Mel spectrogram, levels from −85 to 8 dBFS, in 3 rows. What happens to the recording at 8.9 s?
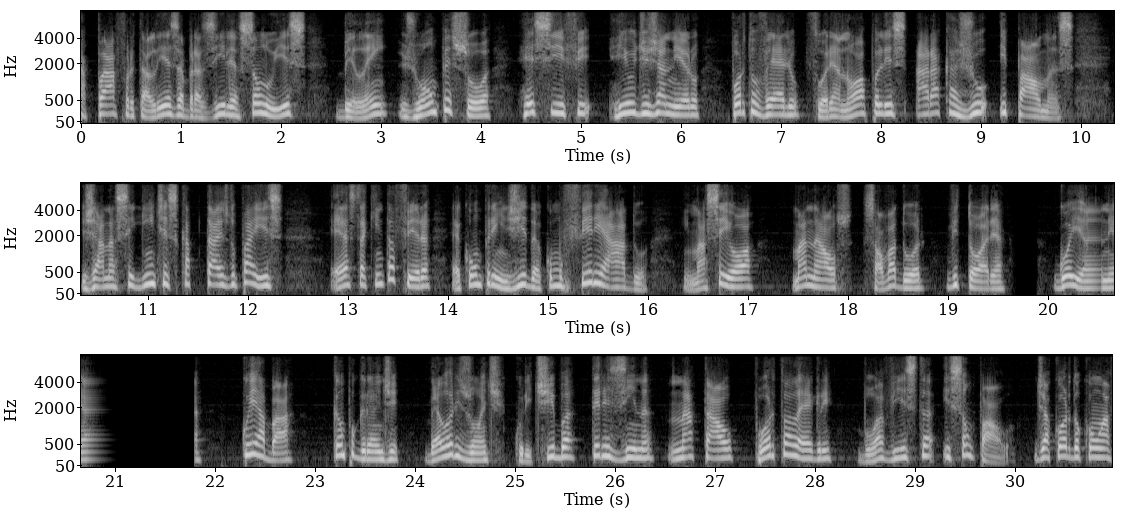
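Nothing goes wrong at 8.9 s: the speech continues intact through that moment, carried over the WebRTC call path with its G.722 coding and nothing above 8 kHz.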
